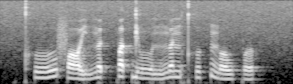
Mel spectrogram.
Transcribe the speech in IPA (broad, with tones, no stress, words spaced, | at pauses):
kʰuː˨˥fɔː˨˩jn̪ɵ˧t̚ pɐ˧k̚juː˨˩nŋɵ˧nkʷʰɪ˨˥k̚ ŋo˨wpʊ˨˥k̚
